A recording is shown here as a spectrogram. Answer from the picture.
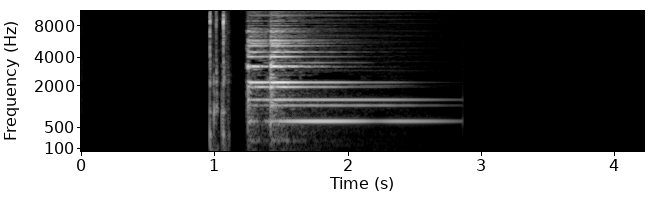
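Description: Subscribe-button sound effect: a quick double mouse click about a second in, followed at once by a bright notification bell ding that rings out and fades over about a second and a half.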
